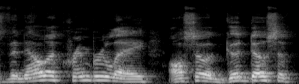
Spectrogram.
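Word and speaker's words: crème brûlée: you can imagine a vanilla creme brulee take on that's not even the right way to say it it's vanilla creme brulee also a good dose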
